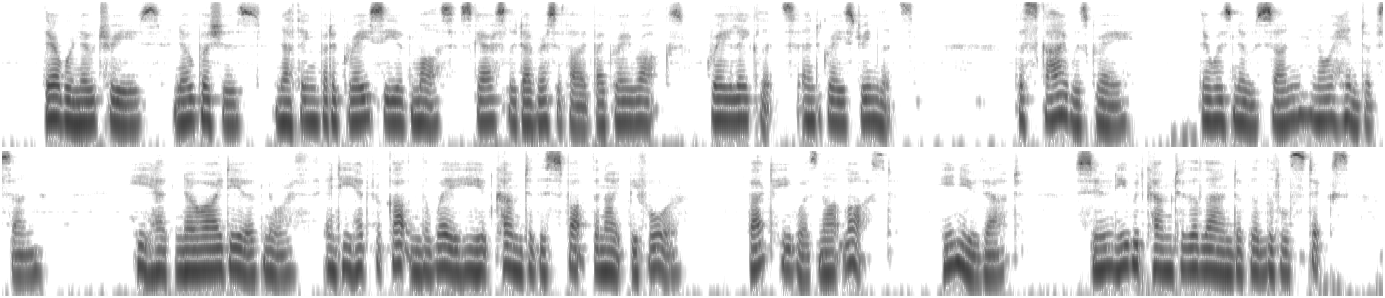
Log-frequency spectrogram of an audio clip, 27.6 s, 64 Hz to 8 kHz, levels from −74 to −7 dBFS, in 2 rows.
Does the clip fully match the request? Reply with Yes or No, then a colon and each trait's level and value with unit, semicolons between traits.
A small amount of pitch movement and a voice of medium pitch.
Yes: narrow, 2.3 semitones; medium, 150 Hz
